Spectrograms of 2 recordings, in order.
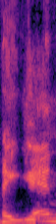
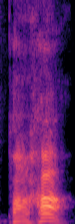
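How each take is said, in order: First: A hard g in the middle, ending in n. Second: An h sound in the middle, no final n. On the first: The speaker calls it wrong. "Not pagan" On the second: The speaker calls it right. "it's Paha"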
